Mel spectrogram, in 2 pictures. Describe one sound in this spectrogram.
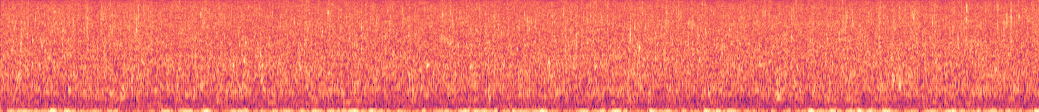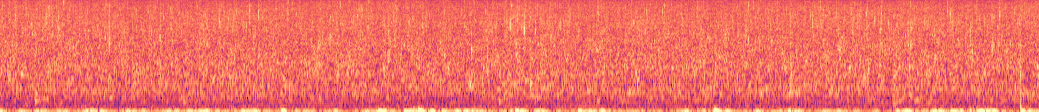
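A stream rushes and gurgles over rocks close by.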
